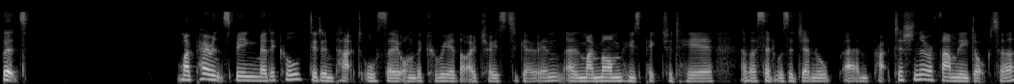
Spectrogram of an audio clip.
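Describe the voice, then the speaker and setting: Speaking at a fairly quick pace in a British accent, the voice shows ordinary pitch variation over a quiet background. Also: woman, very deep, low pitch for a woman, dry, close sound with no echo. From England. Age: 40s. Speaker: doctor and author. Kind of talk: keynote talk.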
